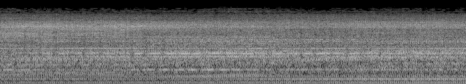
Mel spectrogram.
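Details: Audi A6 C6 2.0 TDI (BRF) idling: steady high-pitched whirring hiss from the belt drive; cause was worn v-ribbed belt deflection/guide pulley 03G145276A, after alternator bearings, pulley, belt and tensioner replaced.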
